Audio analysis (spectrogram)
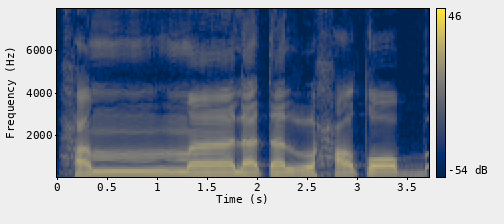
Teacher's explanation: এই জায়গায় আমরা অনেকে বলি ওয়া আমরা, ওয়া আমরা বা ওয়ামরা, রা হবে না, ওয়াম র, ওয়াম র, আম হবে না কিন্তু, ওয়াম ওয়াম ওয়াম, ওয়াম ইম জবর ওয়াম, র আতুহু হাম্মালাতাল হাতব, হাম্মা, মিমের উপরে তাসদিদ গুন্না হবে, হাম এমন হবে, হাম্মালাতাল হাতব।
